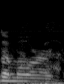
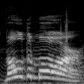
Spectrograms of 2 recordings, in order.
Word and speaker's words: Voldemort: It's Voldemort. It's Voldemort. I just don't understand why they're allowed to say Well, try Voldemort. one for dinner and you can have Clearly the T is silent.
